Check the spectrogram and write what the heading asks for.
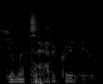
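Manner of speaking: gentle hushed telling. Acted. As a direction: draw them in, hushed. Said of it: "soft storytelling in scene".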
